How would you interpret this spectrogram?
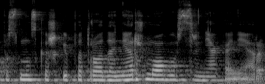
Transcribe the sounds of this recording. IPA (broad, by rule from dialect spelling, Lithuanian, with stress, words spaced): pɐs ˈmʊs kɐʃˈkɐɪp ɐtˈroːdoː ˈnʲeːr ˈʒmoːɡɐʊs ɪr ˈnʲiɛkɐ ˈnʲeːrɐ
